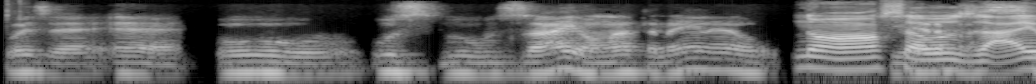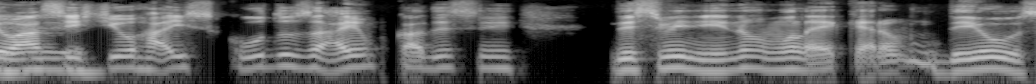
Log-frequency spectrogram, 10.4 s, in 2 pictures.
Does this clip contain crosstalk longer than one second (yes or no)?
yes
